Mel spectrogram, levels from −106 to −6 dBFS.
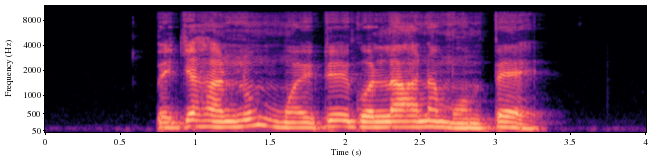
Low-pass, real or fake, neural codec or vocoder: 9.9 kHz; fake; vocoder, 22.05 kHz, 80 mel bands, WaveNeXt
